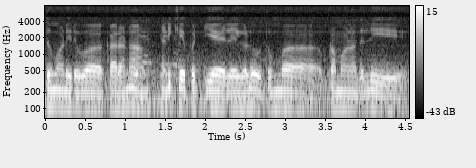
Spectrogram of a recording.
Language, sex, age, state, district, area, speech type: Kannada, male, 18-30, Karnataka, Tumkur, rural, spontaneous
